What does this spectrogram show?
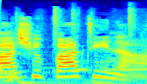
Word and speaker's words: Pashupatinath: after visiting this holy Pashupatinath. That's not how you say it. Pashupatinath.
